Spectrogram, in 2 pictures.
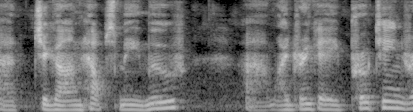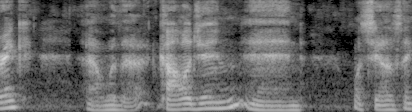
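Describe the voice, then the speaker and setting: Medium pitch from a man, somewhat breathy, with ordinary pitch variation at a fairly slow pace. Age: 80s+. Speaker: retired sailor and wellness co-host. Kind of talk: casual chat. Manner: hesitant, many fillers.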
